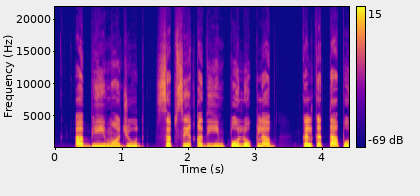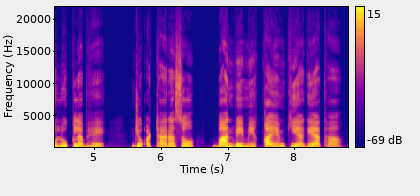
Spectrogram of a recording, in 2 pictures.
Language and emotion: Urdu, neutral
